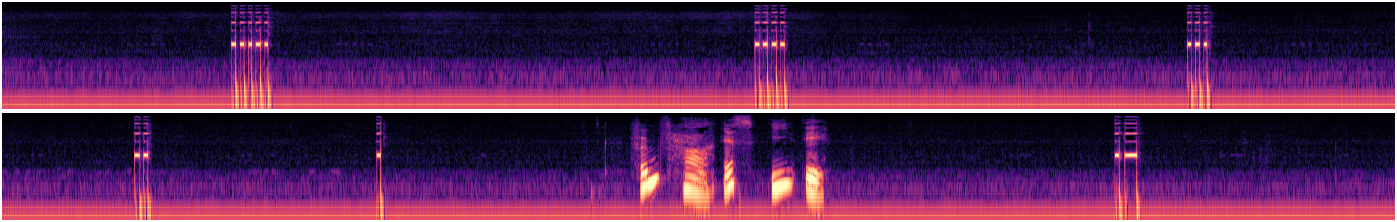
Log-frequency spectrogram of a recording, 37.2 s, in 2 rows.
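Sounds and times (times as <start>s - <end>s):
faint low hum: 0.0s - 37.1s
Morse code beeps: 3.1s - 3.6s, 10.0s - 10.5s, 15.8s - 16.2s, 20.4s - 20.6s, 33.4s - 33.8s
speech: 27.1s - 29.6s.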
